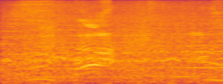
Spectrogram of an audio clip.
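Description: Animated-show soundtrack: a steady rushing wind effect with a few short vocal grunts of effort and faint background music.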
